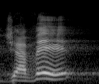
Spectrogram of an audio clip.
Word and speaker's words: Yahvé: Y el otro, que es el relato yavista, se llama yavista porque para referirse a Dios utiliza el nombre de Yahvé, que se cree es la pronunciación con bastante seguridad del tetragrama, que son las cuatro letras, consonantes todas ellas, que era la manera como se escribía el nombre de Dios.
